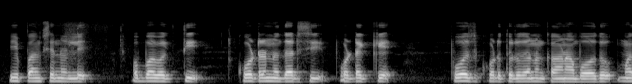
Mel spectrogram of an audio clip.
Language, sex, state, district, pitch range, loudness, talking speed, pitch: Kannada, male, Karnataka, Koppal, 140-150 Hz, -16 LUFS, 105 wpm, 145 Hz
